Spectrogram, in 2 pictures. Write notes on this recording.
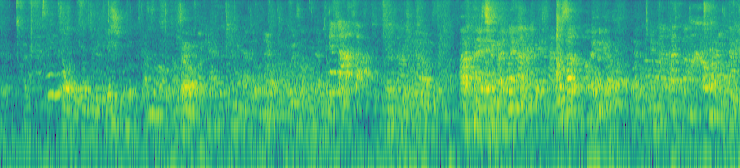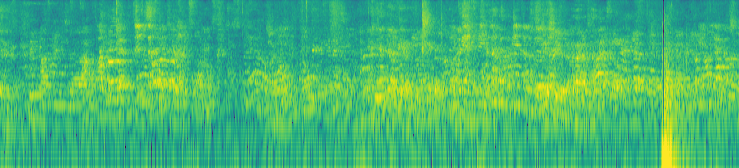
opening crowd at loft based gallery shugoarts - here at an exhibition of artist Jun Yang, international city scapes - social ambiences and topographic field recordings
